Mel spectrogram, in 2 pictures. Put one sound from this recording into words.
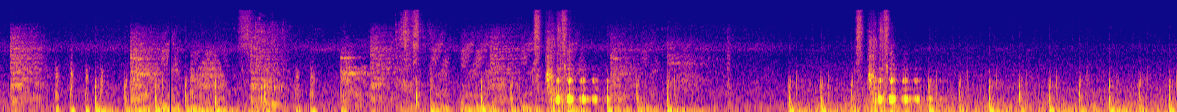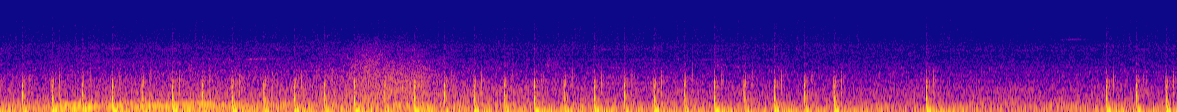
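Quick light footsteps tap steadily on pavement.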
